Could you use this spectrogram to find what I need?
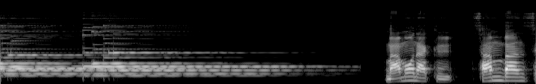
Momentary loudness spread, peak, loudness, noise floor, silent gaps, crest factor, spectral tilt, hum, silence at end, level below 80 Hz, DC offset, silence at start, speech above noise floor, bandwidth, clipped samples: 18 LU; 0 dBFS; -19 LUFS; -56 dBFS; none; 20 dB; -4.5 dB/octave; none; 0 s; -84 dBFS; under 0.1%; 0 s; 39 dB; 12.5 kHz; under 0.1%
